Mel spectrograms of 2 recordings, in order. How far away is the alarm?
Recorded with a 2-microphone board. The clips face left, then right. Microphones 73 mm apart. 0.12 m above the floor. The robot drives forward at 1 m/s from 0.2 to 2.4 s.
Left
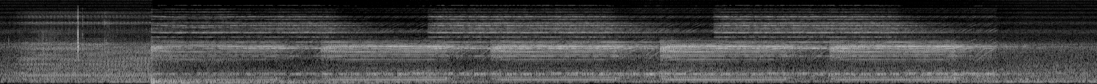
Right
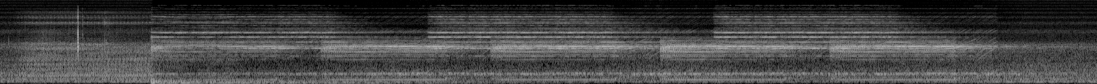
About 1.0 m.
